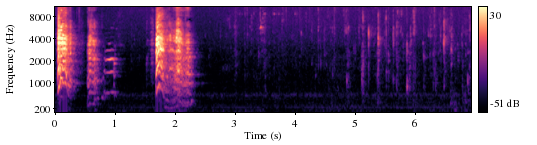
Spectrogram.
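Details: Shiba Inu puppy Bowie, a female one day short of five months old, barks at a giant Valentine's Day bone on February 14, 2016: three sharp high yaps in quick succession, a louder bark after a pause, then faint clicks and tapping.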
